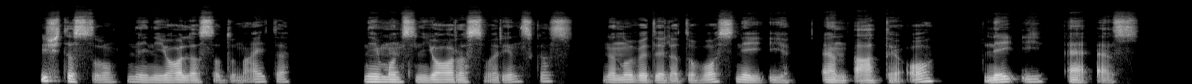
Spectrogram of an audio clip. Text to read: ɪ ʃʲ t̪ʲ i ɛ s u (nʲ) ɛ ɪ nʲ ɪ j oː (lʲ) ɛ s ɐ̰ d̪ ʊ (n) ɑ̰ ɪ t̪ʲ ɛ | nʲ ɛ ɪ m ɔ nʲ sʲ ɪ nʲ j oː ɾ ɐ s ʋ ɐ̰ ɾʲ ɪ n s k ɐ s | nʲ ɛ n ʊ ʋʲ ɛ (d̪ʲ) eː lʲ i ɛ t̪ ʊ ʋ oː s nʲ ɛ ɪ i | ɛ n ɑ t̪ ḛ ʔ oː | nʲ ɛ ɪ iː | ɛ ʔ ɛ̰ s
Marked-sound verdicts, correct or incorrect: correct, correct, correct, correct

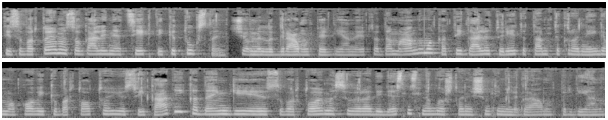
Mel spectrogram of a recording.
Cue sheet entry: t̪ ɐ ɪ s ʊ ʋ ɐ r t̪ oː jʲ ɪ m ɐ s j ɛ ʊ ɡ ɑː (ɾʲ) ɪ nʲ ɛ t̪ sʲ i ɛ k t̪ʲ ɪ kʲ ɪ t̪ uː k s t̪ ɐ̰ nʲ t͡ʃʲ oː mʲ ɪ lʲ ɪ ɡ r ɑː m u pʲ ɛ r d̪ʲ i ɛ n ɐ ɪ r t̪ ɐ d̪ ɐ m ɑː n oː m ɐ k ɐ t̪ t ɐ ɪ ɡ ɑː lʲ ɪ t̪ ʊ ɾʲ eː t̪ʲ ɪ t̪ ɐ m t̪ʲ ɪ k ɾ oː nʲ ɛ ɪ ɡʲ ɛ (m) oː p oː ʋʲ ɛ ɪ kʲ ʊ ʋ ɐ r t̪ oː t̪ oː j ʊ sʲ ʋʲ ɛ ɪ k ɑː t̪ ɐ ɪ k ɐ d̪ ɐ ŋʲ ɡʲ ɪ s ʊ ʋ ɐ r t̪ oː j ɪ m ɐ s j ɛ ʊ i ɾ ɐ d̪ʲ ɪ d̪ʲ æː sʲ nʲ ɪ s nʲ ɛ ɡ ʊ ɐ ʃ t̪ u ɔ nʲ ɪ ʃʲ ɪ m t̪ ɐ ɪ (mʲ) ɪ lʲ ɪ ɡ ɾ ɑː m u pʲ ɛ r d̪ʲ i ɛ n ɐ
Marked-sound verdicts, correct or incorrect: incorrect: lʲ, correct, correct

